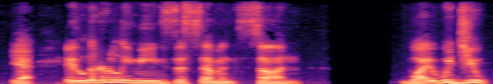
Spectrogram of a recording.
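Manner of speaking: exasperated. Real, not acted. Co-host baffled by the author's choices, exasperated. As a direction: throw up your hands in disbelief. Frustrated complaint about the author.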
